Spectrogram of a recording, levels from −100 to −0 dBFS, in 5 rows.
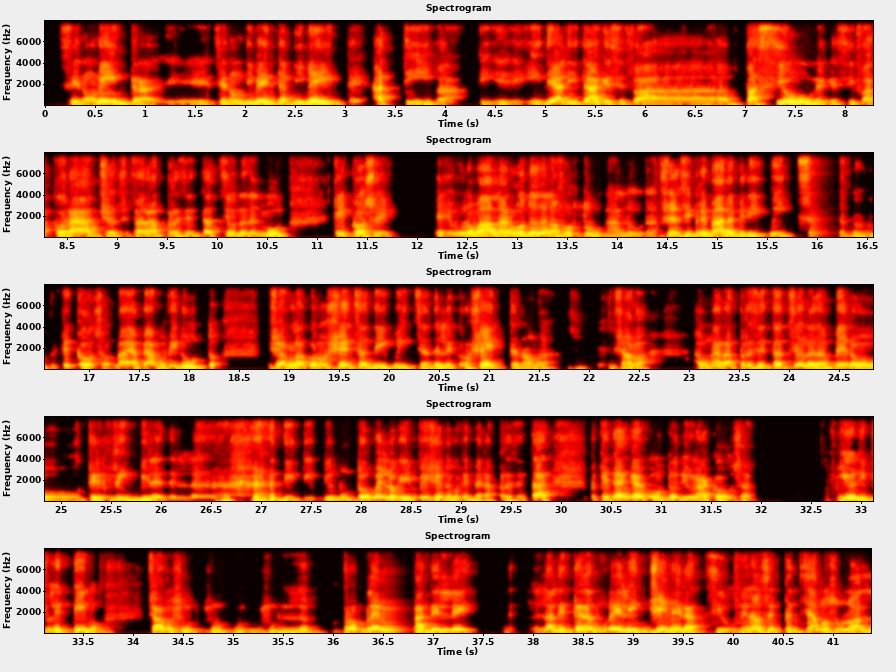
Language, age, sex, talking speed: Italian, 50-69, male, 125 wpm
